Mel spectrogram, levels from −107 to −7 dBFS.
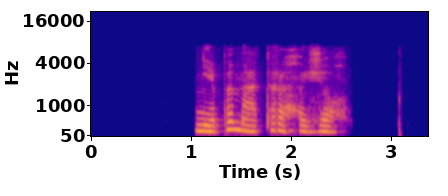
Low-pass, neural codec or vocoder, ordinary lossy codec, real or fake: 7.2 kHz; none; Opus, 24 kbps; real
